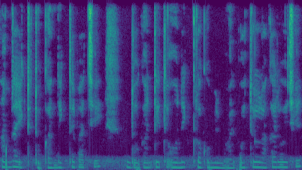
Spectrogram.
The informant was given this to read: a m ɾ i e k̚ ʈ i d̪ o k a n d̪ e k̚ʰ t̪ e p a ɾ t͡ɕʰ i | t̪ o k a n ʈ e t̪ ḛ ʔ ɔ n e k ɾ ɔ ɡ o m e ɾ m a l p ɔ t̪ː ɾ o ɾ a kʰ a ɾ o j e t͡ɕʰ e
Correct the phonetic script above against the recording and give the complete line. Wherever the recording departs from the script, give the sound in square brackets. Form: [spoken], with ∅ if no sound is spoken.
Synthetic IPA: a m ɾ [a] e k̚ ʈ i d̪ o k a n d̪ e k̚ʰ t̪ e p a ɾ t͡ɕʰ i | [d̪] o k a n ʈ [i] t̪ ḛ ʔ ɔ n e k ɾ ɔ [k] o m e ɾ m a l p ɔ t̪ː ɾ o ɾ a kʰ a ɾ o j e t͡ɕʰ e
